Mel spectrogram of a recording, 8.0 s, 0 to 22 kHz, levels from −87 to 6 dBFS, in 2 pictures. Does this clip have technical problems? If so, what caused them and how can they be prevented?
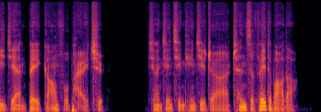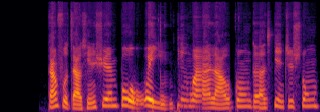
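Yes. Sample clock jitter runs through the whole speech clip as a fine hiss and roughness that grows on loud and bright sounds and disappears in the pauses. The converter's clock wanders by a few microseconds, so each sample is taken slightly early or late. The resulting error scales with how fast the waveform is changing, landing roughly 25 dB below the signal. It can be prevented by using a converter with a clean, stable clock or locking it to a low-jitter reference.

Repeated packet loss (robotic sound) sets in from 5.59 to 7.80 s, where the audio turns choppy. Packets kept going missing or arriving late, leaving nearly twenty gaps in that stretch, the longest lasting 66 ms. Each hole was patched by extending the last bit of sound, so about a quarter of the span is filled-in sound rather than real signal, with pieces still dropping out between the patches. 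It can be prevented by running the call over a steadier network with a larger jitter buffer and forward error correction enabled.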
